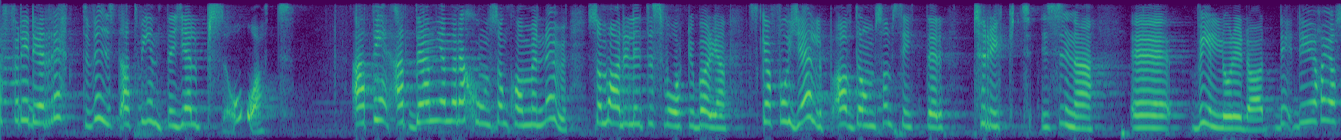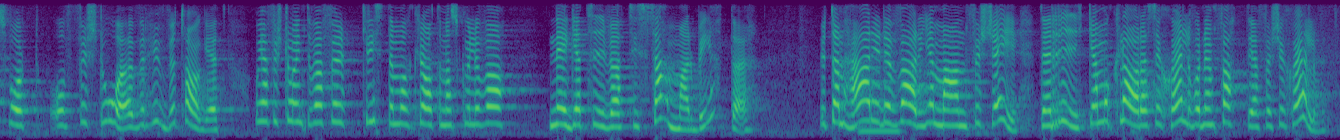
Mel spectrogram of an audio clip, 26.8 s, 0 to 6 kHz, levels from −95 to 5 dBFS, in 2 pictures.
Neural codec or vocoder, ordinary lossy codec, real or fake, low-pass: none; none; real; 5.4 kHz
